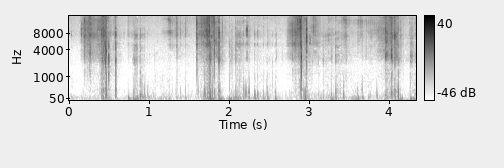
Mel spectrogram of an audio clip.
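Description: A handheld bear-shaped clear PVC pouch full of water beads is squeezed and crinkled at its edge and ears between fingers and nails. Soft, low squelching presses mix with bright plastic crackles and crinkles, rising in short bursts and fading quickly.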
